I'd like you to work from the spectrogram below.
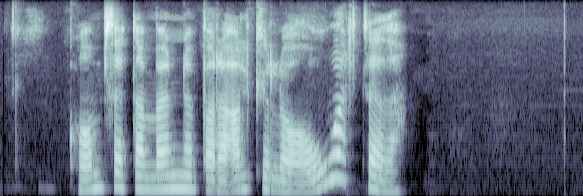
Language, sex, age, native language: Icelandic, female, 50-59, Icelandic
